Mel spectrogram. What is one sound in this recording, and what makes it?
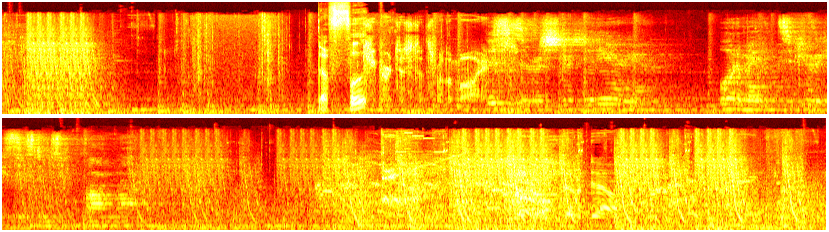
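Blaster rifles fire in rapid bursts of sharp zaps.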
